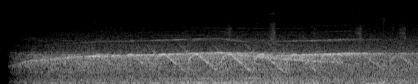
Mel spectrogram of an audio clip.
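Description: Emergency vehicle siren: a wail that rises and levels off, crossed by quick up-and-down sweeps, over a low city rumble.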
